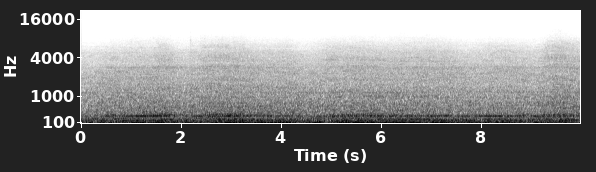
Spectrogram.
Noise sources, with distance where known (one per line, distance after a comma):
large-sounding engine, near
